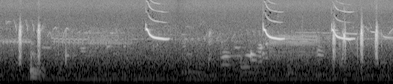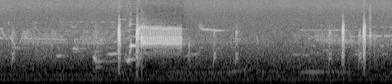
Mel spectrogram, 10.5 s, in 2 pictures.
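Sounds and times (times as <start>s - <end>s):
Red-winged Blackbird song and calls: 0.0s - 10.4s.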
